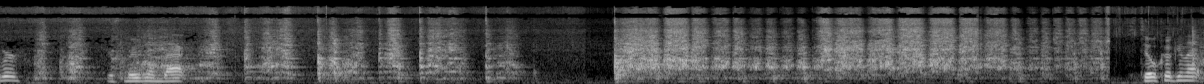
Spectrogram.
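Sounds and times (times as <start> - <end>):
bench scraper scraping griddle: 0.0 - 5.4, 6.1 - 11.1
metal spatula scraping griddle: 0.0 - 5.5, 6.1 - 12.0
food sizzling on griddle: 0.0 - 12.0.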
